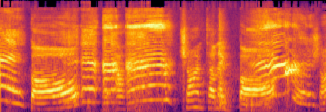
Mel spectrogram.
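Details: Young boy at home during an early intervention therapy session, making vocal attempts; childhood apraxia of speech.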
